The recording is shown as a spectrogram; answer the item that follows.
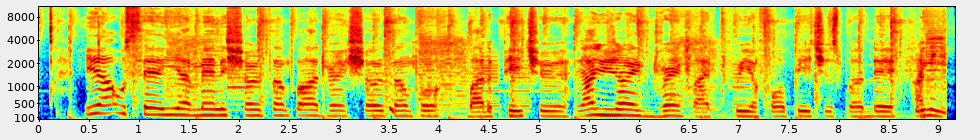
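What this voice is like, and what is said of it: Slight foreign accent. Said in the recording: “Joel Embiid has a little bit of an accent. I could hear him.”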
